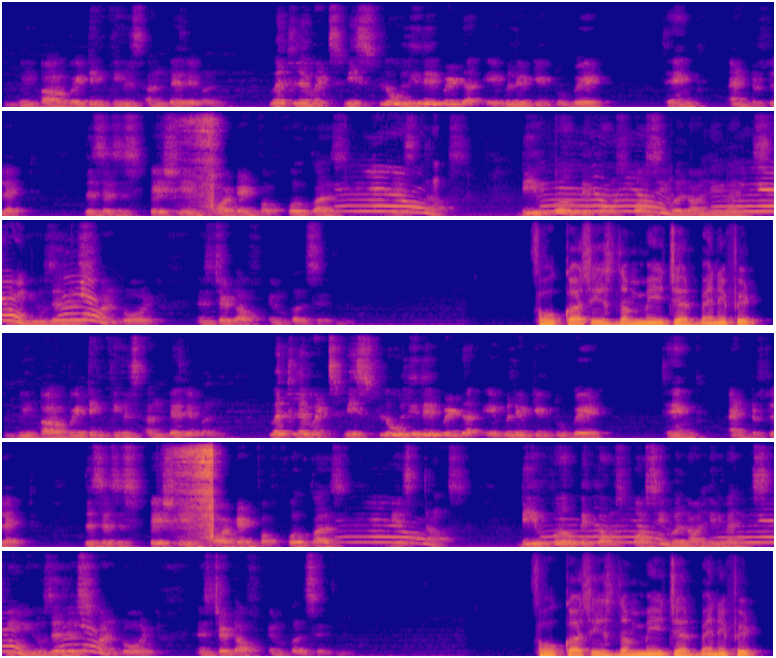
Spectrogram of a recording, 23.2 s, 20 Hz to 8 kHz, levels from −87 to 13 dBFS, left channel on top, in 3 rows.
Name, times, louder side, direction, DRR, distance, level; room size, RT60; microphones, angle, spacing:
voice 1, 0.0-2.2 2.7-6.0 6.6-7.0 7.3-7.9 8.5-11.1 11.5-12.3 12.9-17.0 17.4-18.9, equal, 55° right, 1 dB, 4.8 m, -28 dB
sound 1, 9.3-9.9 21.3-21.4, right 13 dB, 80° right, 0.6 m, -23 dB
sound 2, 11.0-12.1 13.1-14.5 14.8-15.7 16.0-16.5, left 5 dB, 75° left, 0.6 m, -27 dB
voice 2, 20.8-23.0, left 1 dB, 10° left, 12 dB, 0.4 m, -15 dB
13.0 x 7.3 x 2.9 m, 0.27 s
head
